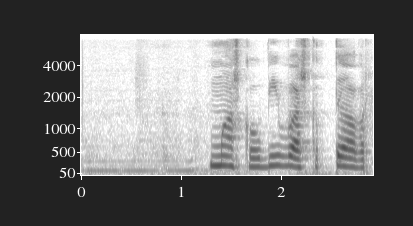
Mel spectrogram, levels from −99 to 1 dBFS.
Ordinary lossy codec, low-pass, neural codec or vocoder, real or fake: AAC, 32 kbps; 7.2 kHz; none; real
